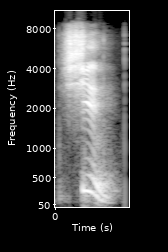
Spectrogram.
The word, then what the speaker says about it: sin: 선생님들마다 얘를 그냥 신 이렇게 읽어 버리시는 분들도 계세요.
